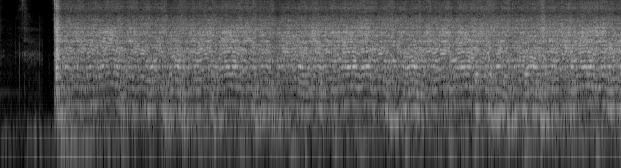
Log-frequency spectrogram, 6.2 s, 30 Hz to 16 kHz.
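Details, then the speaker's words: Ford 460 big-block, formerly rust-seized, from an RV, after distributor adjustment: steady cranking that never fires; owner rechecks valve motion and number one cylinder. "Damn. I don't know what's going on here. All right, I'm running out of ideas here."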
